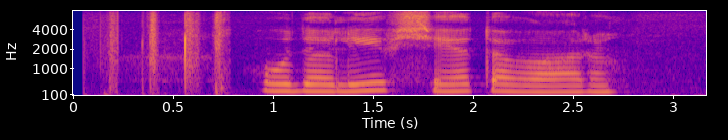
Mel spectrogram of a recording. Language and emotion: Russian, sad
